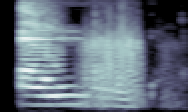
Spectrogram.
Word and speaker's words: ஔ: அவ் என்பது ஆவில் தொடங்கி ஊவில் முடியும். உச்சரித்து பாருங்க, ஔ ஆ ஔ.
